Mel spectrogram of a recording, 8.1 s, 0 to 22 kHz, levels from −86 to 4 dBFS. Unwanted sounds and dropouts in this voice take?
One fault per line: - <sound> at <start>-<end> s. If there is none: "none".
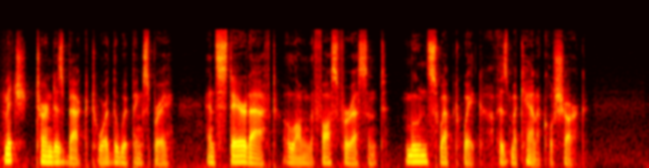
none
